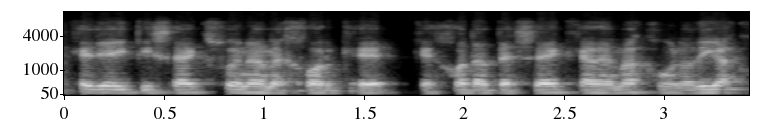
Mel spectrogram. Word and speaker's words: JTSEC: En JTSEC o JTSEC, nosotros lo pronunciamos en inglés porque bueno, pues tenemos un fuerte componente internacional.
